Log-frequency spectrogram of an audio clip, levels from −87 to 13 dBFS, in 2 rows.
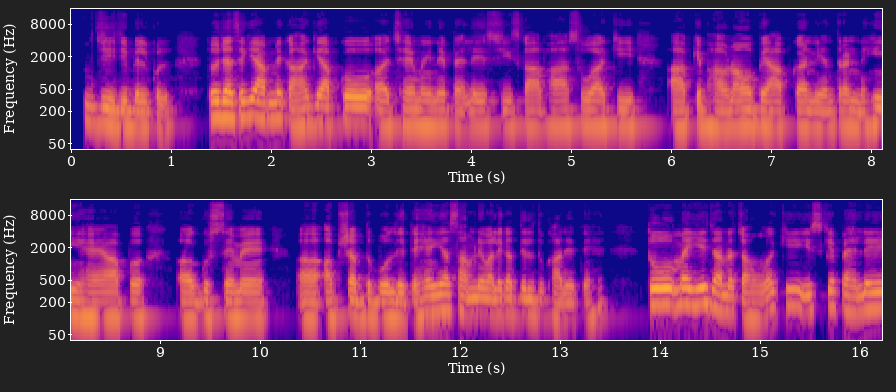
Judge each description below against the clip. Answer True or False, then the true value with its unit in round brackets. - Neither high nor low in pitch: False (105 Hz)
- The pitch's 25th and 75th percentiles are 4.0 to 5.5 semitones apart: False (2.8 semitones)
